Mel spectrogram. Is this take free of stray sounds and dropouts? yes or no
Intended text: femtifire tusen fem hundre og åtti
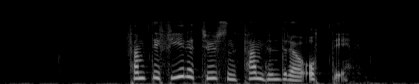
yes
